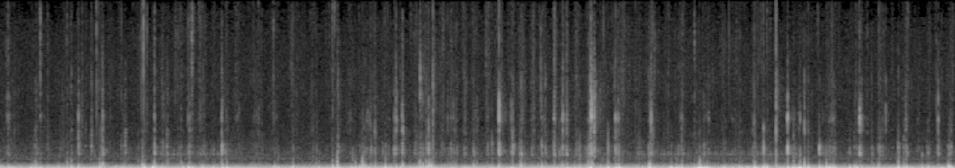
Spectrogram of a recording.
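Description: Fingernails scratch a solid, translucent orange glycerin soap bar close to the microphone, the bar partly shaved with crumbs falling onto the cloth beneath it. Dense, rapid crackling scratches and small clicks sit over a steady, heavy low rumble that persists throughout.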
